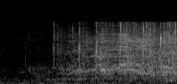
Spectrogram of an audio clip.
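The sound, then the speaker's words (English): A group of Wisconsin women clapping, the applause starting faint and quickly swelling into a steady, dense patter of many hands that stays loud to the end. “That's them Wisconsin women clapping over here.”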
